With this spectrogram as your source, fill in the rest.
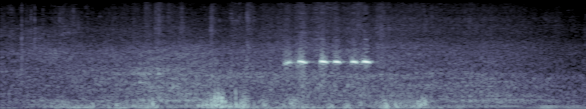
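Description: A pigeon's wings clap and flutter as it flies overhead.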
